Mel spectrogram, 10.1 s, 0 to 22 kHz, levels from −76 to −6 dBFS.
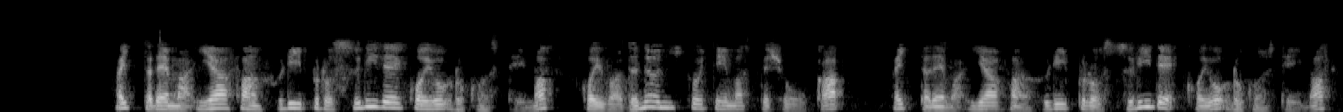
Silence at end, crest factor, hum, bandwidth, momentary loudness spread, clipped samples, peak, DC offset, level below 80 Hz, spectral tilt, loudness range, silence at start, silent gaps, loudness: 0.1 s; 20 dB; none; 6.8 kHz; 10 LU; under 0.1%; -10 dBFS; under 0.1%; -72 dBFS; -5.5 dB/octave; 3 LU; 0.85 s; none; -31 LUFS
